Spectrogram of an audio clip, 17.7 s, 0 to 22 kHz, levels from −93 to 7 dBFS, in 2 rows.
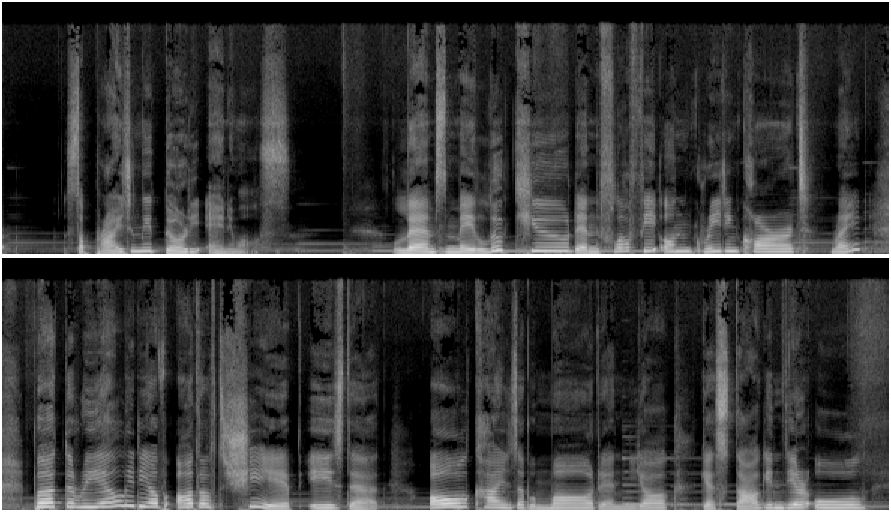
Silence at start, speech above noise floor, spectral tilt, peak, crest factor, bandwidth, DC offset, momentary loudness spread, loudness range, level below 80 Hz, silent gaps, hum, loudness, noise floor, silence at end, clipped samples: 0.65 s; 35 dB; -4.5 dB/octave; -2 dBFS; 18 dB; over 20 kHz; under 0.1%; 13 LU; 4 LU; -48 dBFS; none; none; -21 LUFS; -56 dBFS; 0.1 s; under 0.1%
